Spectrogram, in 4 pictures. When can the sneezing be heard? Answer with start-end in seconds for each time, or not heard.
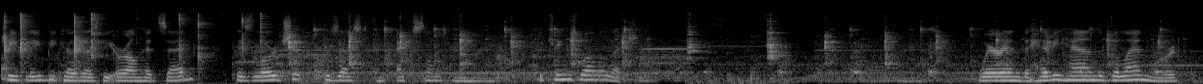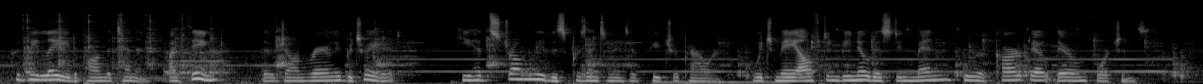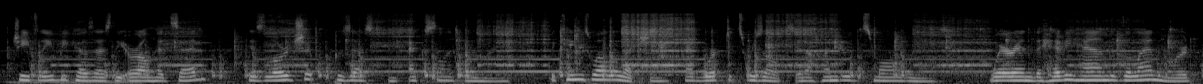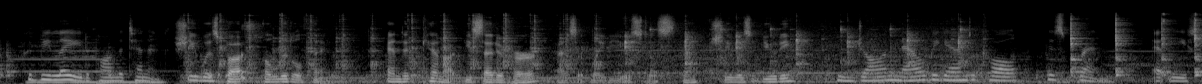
38.2-38.9.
